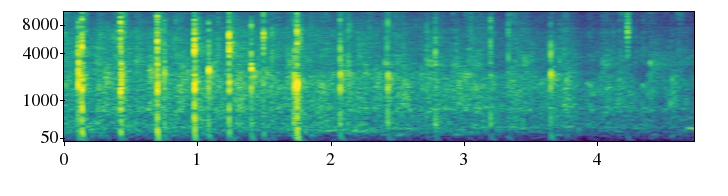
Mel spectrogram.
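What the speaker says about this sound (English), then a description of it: "give her a round of applause for putting up with me for 39 years" Sparse, scattered claps from an audience at a Toledo Rotary meeting, a small crowd giving a thin, uneven round of applause that stays moderately quiet throughout.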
